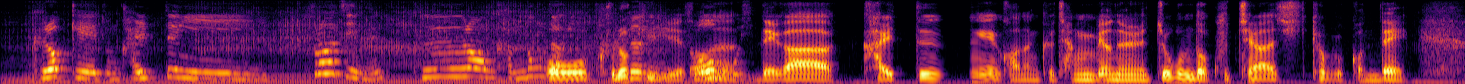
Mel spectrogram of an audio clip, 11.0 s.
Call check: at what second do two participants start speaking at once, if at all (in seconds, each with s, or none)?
4.1 s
